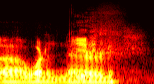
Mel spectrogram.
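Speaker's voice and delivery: acted whisper under breath. Retelling what a girl in a film says to herself: imitating a whisper under breath. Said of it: "whispers under her breath to herself".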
